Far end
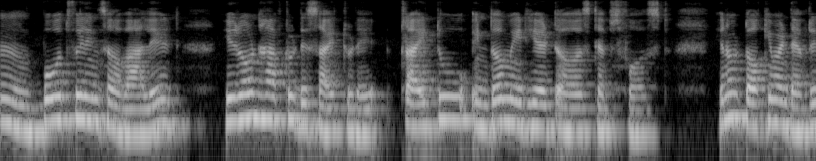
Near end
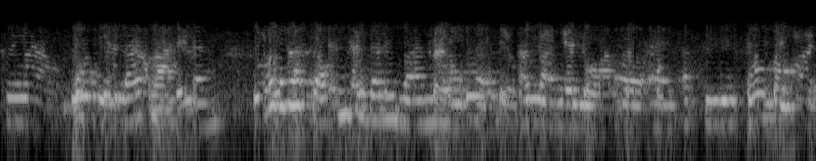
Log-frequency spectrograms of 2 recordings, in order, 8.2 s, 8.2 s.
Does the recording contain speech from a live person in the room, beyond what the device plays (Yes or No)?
Yes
